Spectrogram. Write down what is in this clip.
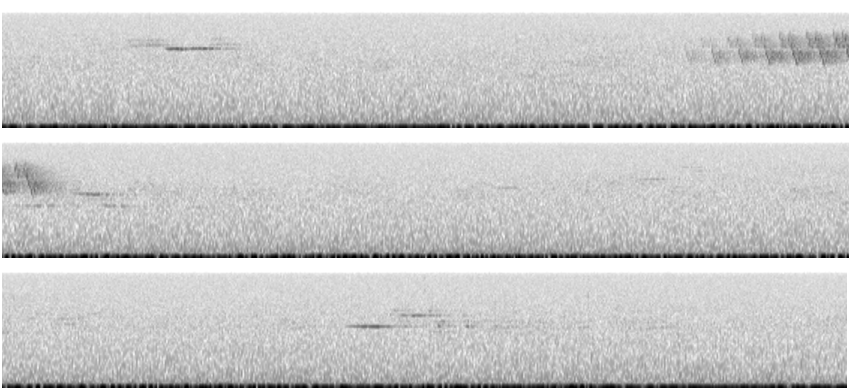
Black-throated Green Warbler, Ovenbird, Hermit Thrush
